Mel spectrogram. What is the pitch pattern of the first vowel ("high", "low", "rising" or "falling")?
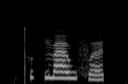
high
